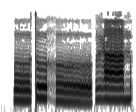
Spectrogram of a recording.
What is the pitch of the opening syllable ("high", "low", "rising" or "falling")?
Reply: low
